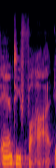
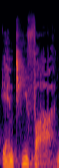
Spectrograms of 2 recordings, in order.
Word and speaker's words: Antifa: this thing with Antifa, Antifa. Now we got to put the accent on the T.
